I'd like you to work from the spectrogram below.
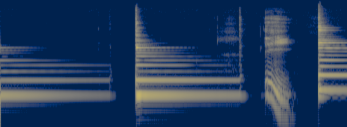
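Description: A ukulele C string is plucked several times, each clear note ringing and decaying, with a short burst of voice between plucks.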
